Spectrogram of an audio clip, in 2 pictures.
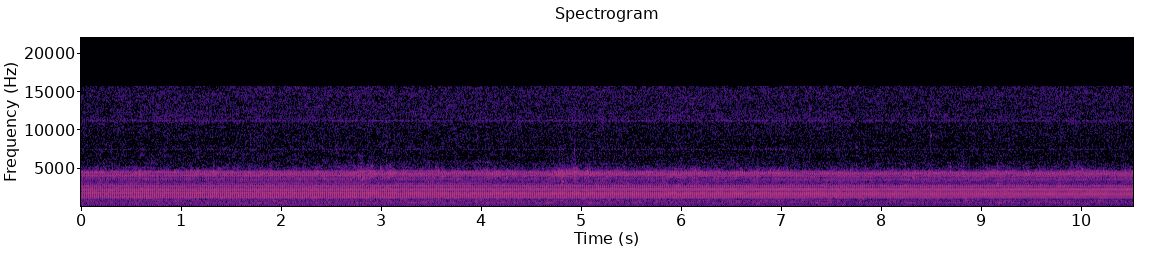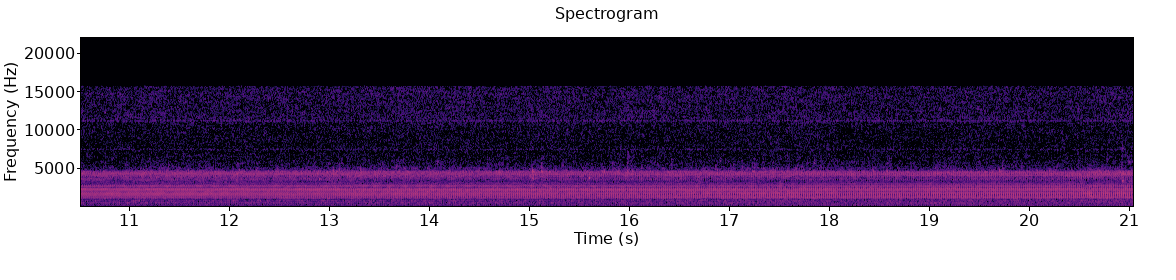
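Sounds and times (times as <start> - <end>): aquarium filter running: 0.0 - 21.0.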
